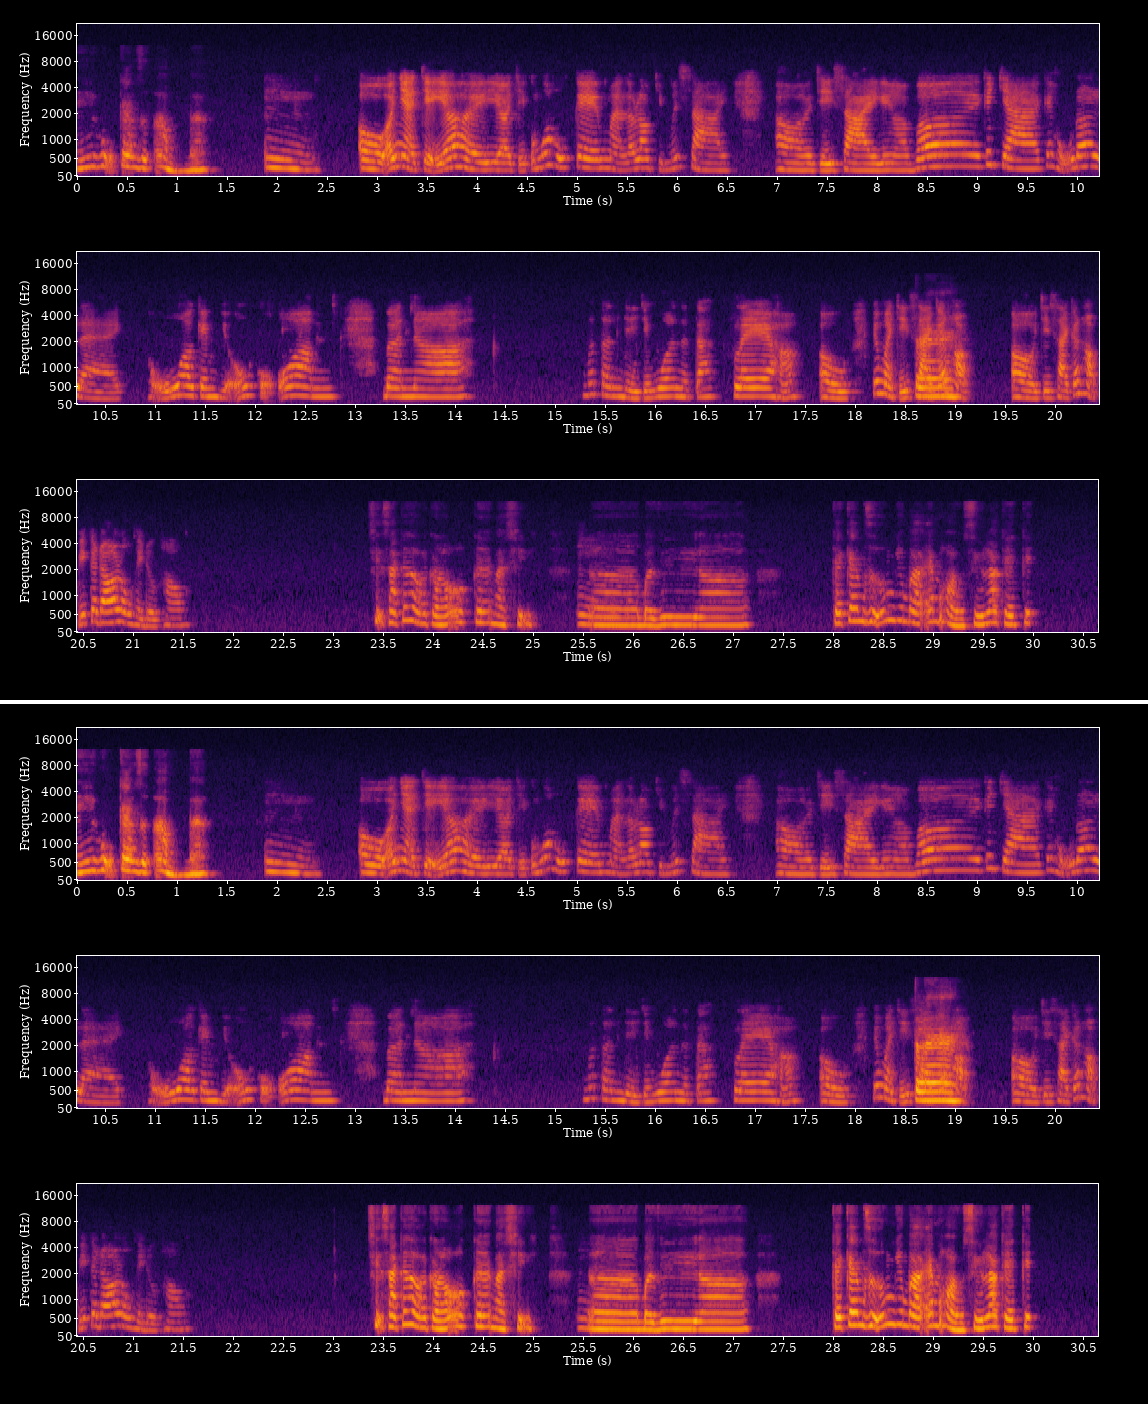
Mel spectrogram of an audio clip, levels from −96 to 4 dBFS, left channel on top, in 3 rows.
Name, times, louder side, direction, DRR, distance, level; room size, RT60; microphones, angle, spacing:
voice 1, 0.0-1.4 18.6-19.1 23.4-25.0 25.6-27.2 28.0-30.0, right 6 dB, 50° right, 0.3 m, -20 dB
voice 2, 1.9-2.4 2.8-10.7 10.9-14.2 15.3-19.1 19.6-21.6 25.4-26.1, left 4 dB, 80° left, 0.9 m, -27 dB
4.7 x 2.7 x 2.4 m
head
